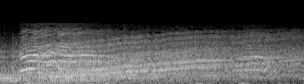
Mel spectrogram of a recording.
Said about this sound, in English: Now, just fit this outboard motor onto the piano and...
